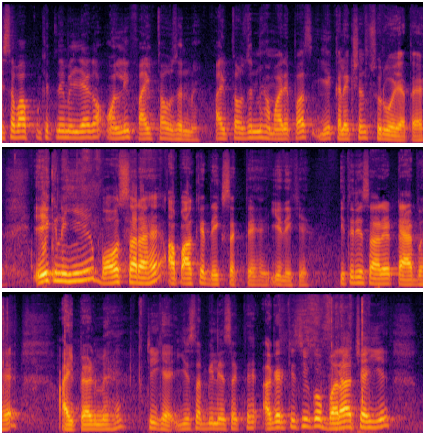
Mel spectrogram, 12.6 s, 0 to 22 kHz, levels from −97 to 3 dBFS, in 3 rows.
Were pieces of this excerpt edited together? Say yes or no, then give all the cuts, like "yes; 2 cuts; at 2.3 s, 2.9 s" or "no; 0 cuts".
no; 0 cuts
